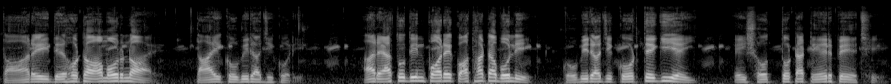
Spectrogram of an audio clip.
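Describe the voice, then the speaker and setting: Man playing a grave, slow-spoken old physician. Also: mid-range voice, close to an everyday voice. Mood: grave, touchy. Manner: solemn, deliberate storytelling. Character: grave, touchy old village physician recounting his past. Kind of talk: dramatized ghost story narration.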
